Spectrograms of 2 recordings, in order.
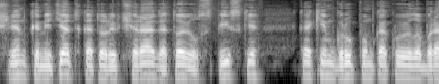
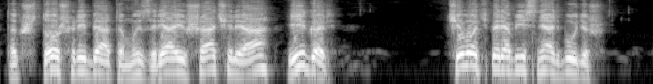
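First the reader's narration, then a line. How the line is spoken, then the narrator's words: Loud yell, burly man. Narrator (Russian): Крепыш громко заорал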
